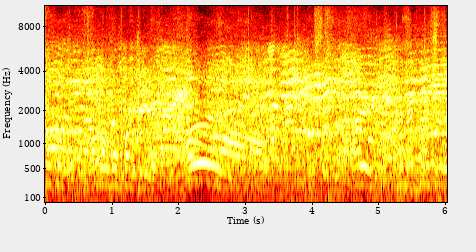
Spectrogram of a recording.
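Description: Spectators and corner supporters shouting encouragement at the fighters, many voices overlapping continuously, with one loud drawn-out shout about two seconds in.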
